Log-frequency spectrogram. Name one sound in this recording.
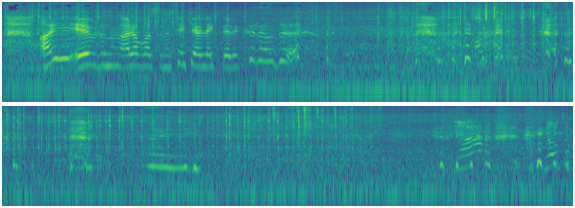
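Small wheels of a shopping trolley rattle and rumble over paving stones.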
